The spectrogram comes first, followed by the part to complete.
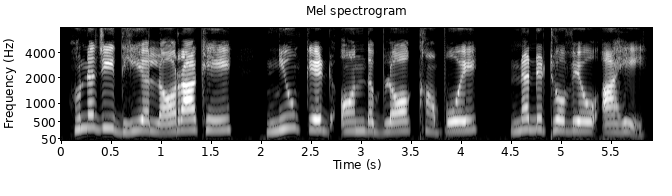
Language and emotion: Sindhi, neutral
